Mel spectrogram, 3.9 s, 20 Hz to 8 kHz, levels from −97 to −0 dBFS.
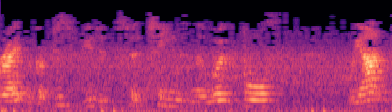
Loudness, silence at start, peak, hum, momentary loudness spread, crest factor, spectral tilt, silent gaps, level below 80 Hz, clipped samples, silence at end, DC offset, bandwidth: -22 LUFS; 0 s; 0 dBFS; none; 19 LU; 22 dB; -9 dB/octave; none; -42 dBFS; under 0.1%; 0 s; under 0.1%; 5.6 kHz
